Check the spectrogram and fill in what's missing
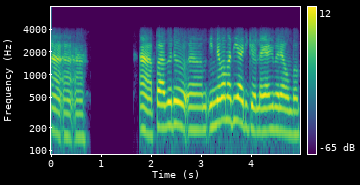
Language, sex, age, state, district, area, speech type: Malayalam, female, 30-45, Kerala, Thiruvananthapuram, rural, conversation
